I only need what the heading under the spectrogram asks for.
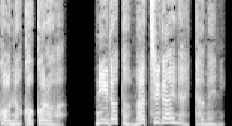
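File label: Voice chant, Japanese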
